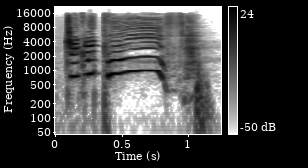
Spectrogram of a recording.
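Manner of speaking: very high, stretched-out squeal; excited squeal. Real, not acted. Collector pulls a beloved Jigglypuff card, excited squeal. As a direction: squeal the name in delight.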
